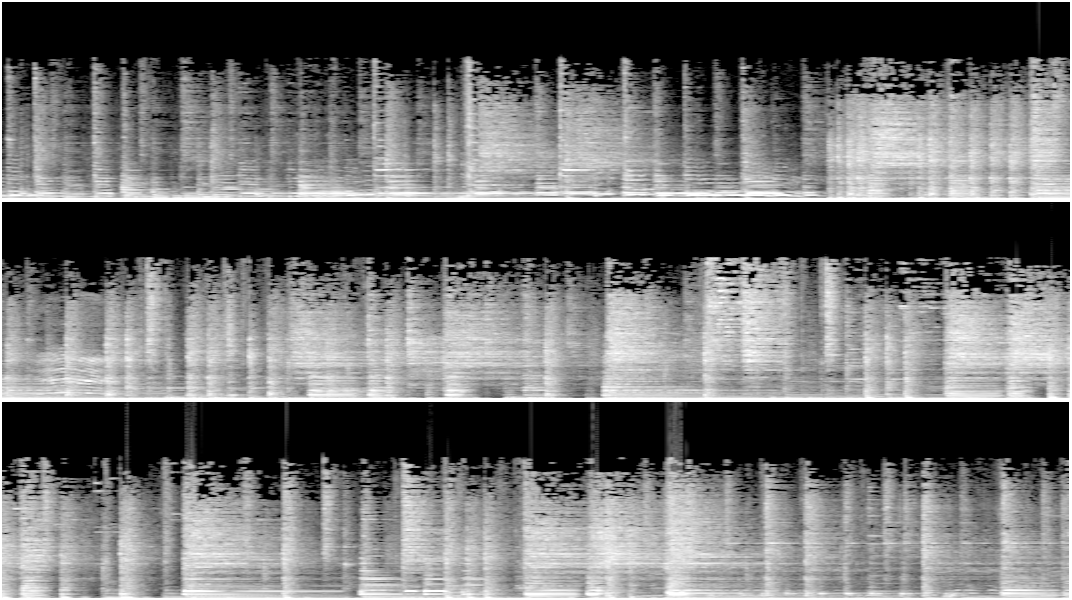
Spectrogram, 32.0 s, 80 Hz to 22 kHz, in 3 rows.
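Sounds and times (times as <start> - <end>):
drums: 0.0 - 32.0
guitar: 0.0 - 32.0
piano: 0.0 - 32.0.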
